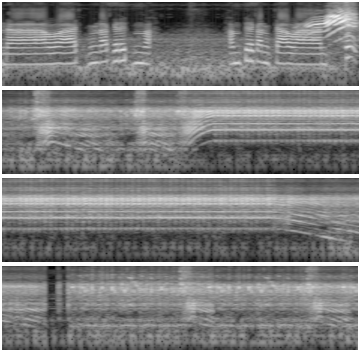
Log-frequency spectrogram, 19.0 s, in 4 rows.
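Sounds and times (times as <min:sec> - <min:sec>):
motorcycle engine revving: 0:04.4 - 0:19.0.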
